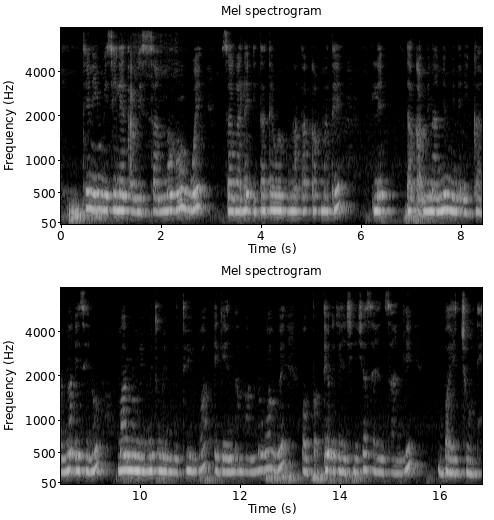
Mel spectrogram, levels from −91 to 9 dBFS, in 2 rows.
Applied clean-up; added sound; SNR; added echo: none; none; none; reverberation time 0.6 s.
